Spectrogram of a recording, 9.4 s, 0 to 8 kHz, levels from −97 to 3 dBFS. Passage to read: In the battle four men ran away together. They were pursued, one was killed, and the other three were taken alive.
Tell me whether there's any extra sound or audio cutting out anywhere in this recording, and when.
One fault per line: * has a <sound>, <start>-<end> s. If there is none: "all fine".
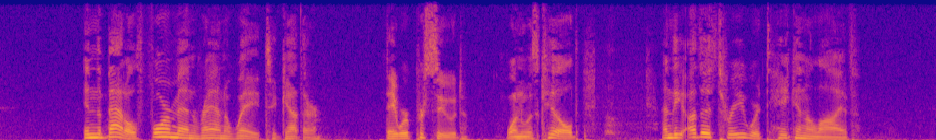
* has a bark, 6.0-6.3 s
